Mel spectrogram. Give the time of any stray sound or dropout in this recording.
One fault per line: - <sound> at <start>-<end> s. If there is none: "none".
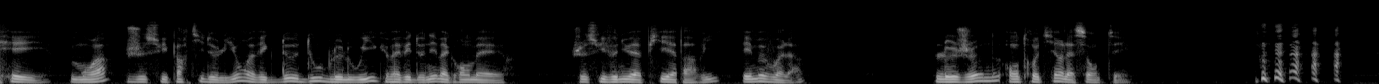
- laugh at 12.5-13.4 s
